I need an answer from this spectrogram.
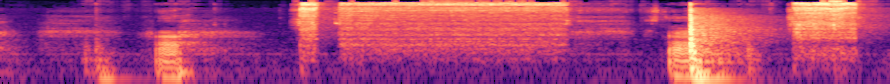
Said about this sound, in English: Spray the bowl, or the float down a little bit.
